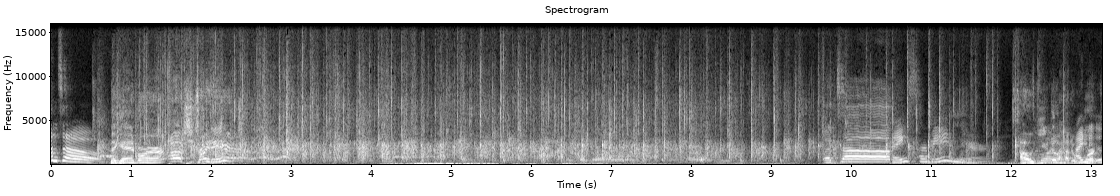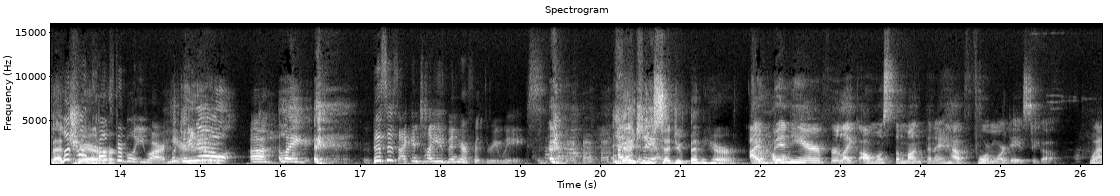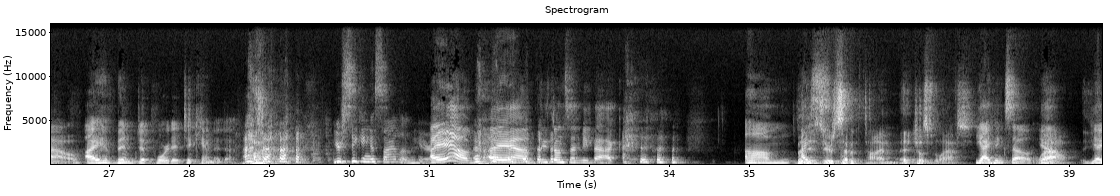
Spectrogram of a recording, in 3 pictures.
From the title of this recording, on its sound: Live from Just For Laughs 2019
